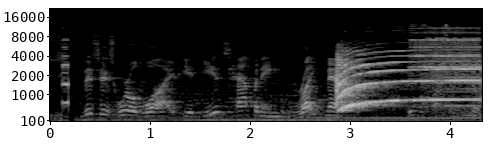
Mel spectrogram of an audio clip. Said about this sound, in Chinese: 一声警笛响起，随之而来的人群蜂拥离开，车流如注，天上的战斗机不断传来的轰鸣声，这样的场面和音效打开了观众看科幻影片的心理期待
